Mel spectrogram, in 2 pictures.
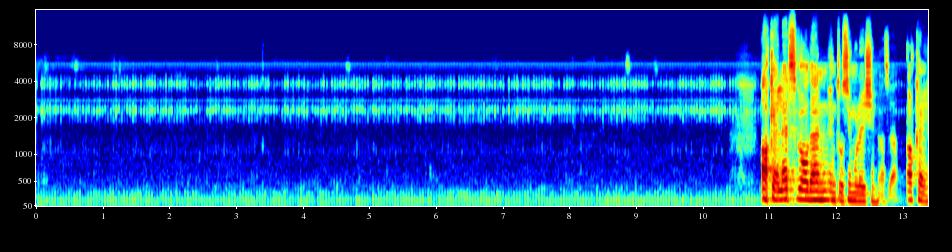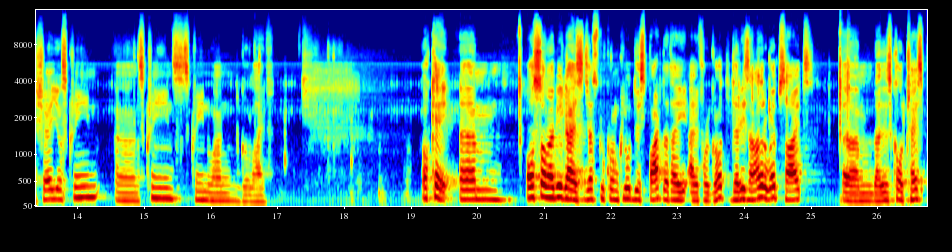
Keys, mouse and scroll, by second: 12.7 click, 14.5 click, 16.4 click, 17.5 click, 20.9 click, 25.1 KP_Enter.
